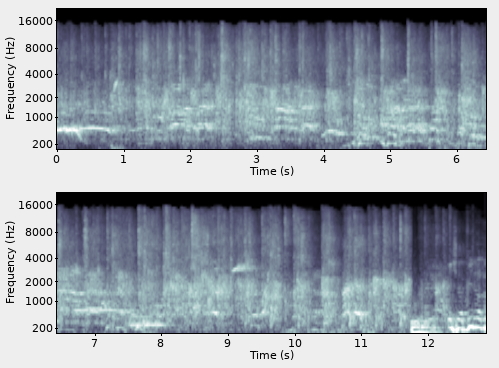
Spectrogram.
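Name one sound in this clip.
A man sings into a microphone over the band.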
